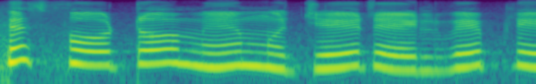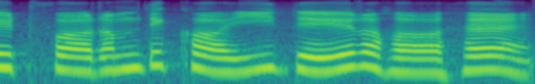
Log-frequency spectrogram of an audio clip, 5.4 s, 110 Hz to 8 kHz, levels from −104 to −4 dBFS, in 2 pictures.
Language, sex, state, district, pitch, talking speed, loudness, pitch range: Hindi, female, Madhya Pradesh, Katni, 255 Hz, 110 wpm, -19 LUFS, 225-280 Hz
